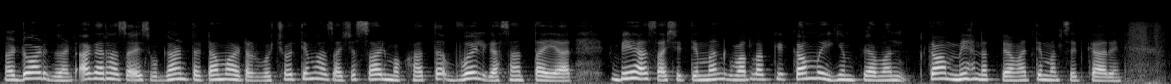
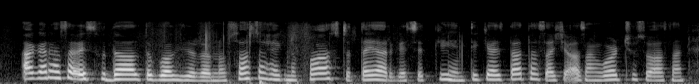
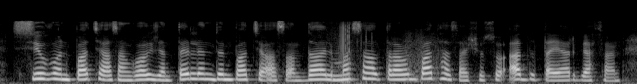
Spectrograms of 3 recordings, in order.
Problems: none marked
